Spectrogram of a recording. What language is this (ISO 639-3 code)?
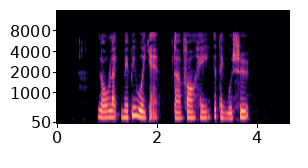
yue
